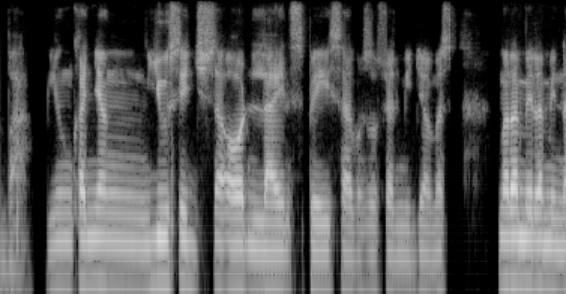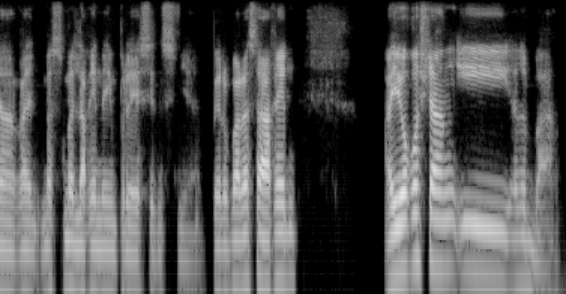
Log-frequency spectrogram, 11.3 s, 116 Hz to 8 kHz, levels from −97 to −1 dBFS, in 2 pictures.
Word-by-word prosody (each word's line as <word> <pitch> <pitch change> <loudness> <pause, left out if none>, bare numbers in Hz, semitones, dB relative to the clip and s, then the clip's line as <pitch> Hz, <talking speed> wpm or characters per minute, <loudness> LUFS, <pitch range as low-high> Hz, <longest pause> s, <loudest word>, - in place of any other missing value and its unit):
ba, 85 -1 -11 0.2
'yung 125 +2 -7
kanyang 125 -1 -1
usage 125 -2 0
sa 125 - 0
online 110 -3 0
space 105 0 -5
sa 105 - -2
social 105 +1 -9
media 100 +1 -8
mas 105 -1 -8 0.4
marami-rami 130 -2 +2
na, 110 -2 -1
ka 110 +1 -2
mas 115 -1 -7
malaki 115 -2 0
na 115 - -5
'yung 105 - -14
presence 100 -1 -5
niya. 95 -2 -19
Pero 115 0 -4
para 130 +3 +2
sa'kin, 140 +1 +5 1.0
ayoko 165 +7 +7
siyang 170 -2 +5
i-ano 150 -4 +1
ba, 85 -7 -10
120 Hz, 145 wpm, -23 LUFS, 105-130 Hz, 1.0 s, ayoko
